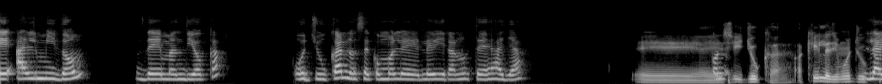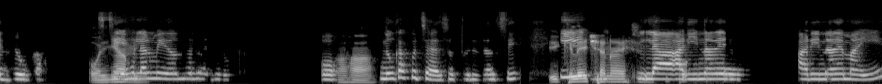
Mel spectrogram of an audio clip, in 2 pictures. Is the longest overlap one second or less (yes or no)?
no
